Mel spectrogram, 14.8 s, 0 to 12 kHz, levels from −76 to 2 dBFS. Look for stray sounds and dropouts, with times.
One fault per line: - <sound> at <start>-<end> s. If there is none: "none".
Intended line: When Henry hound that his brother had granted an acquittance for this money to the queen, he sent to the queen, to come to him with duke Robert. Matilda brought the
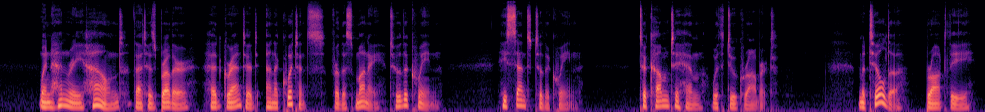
none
